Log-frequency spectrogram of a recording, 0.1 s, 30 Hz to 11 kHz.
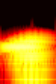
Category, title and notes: Instrument samples > Synths / Electronic
DISINTEGRATE 8 Ab
bass, fm-synthesis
